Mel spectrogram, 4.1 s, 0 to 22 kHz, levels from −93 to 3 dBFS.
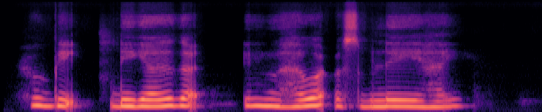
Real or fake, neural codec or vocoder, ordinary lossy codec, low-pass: fake; autoencoder, 48 kHz, 32 numbers a frame, DAC-VAE, trained on Japanese speech; none; 19.8 kHz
